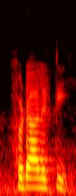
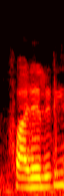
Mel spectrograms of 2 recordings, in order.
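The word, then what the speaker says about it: fidelity: तो पहला जो हमारा वर्ड है इसमें आपको देख पा रहे हैं फिडेलिटी, है ना। फाइडेलिटी नहीं, आप इसको फाइडेलिटी पढ़ भी सकते हैं, है ना, दोनों तरह से पढ़ा जा सकता है।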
